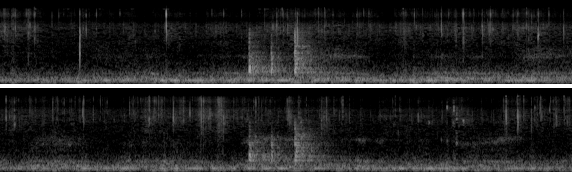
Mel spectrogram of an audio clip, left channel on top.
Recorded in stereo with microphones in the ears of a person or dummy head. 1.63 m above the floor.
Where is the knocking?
20° left (ahead or behind), 3 m.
